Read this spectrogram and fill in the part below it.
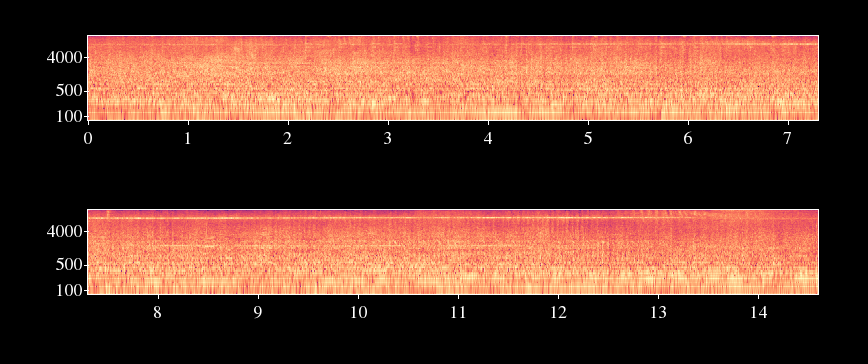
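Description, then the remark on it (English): A helicopter engine fires up on the outskirts of a village, loud, a steady, dense mechanical roar with a low throbbing drone that holds at constant strength for the whole stretch. “The sound of the helicopter engine firing up breaks the silence.”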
